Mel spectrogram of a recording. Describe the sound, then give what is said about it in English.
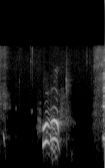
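A deep breath with a short voiced, breathy sigh in the middle and a softer rush of air near the end; otherwise quiet. “Okay. Deep breath.”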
